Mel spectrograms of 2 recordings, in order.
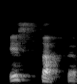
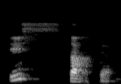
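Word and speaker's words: استغفر: Exemple, on a cet exemple, donc, istaghfir. On entend bien le i, istaghfir.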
